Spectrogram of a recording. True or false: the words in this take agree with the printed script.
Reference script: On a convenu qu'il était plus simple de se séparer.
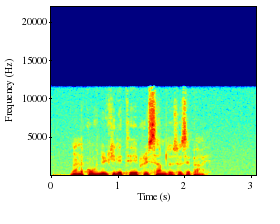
true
